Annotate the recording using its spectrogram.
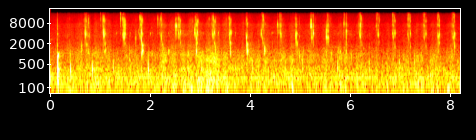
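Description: Fingertips pressing and rubbing on the camera lens right at the microphone, making a run of crisp crackling clicks, several a second, as ASMR touch sounds.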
